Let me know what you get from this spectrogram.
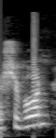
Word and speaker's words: Siobhan: My name is really weird, so it's spelled SIOBHAN for Siobhan.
